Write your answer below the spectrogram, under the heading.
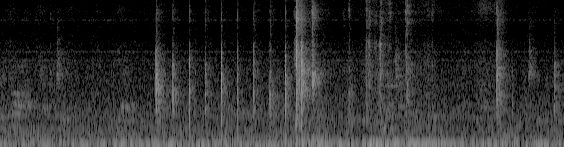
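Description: Faint clicks and scrapes of a flat stainless steel hand grater grating cheese over a plate: a quick run of sharp ticks from about two to five seconds in, and one more near the end.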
